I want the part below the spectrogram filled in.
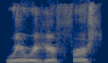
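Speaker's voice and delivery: mock indignant claim of being first; retold protest. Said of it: "She, she, she said".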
